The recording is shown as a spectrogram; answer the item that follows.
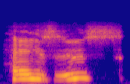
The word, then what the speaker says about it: Jesus: Hey, Zeus, for those are wondering how to pronounce it.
